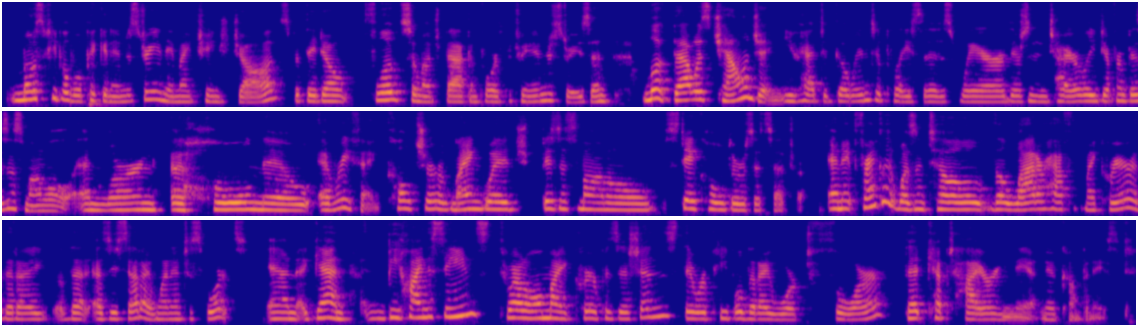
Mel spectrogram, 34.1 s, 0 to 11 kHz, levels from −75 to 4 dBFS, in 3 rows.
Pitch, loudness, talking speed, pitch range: 210 Hz, -25 LUFS, 175 wpm, 190-230 Hz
